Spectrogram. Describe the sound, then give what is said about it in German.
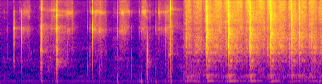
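Scrubbing burnt-on pancake residue off a kitchen stovetop with an old toothbrush and toothpaste: sparse scratchy strokes at first, then a dense, rapid run of rough, bristly rubbing that grows louder and steadier. “Also ich musste halt jetzt an den hartnäckigen Flecken, die echt schon so ein bisschen eingebrannt waren, da musste ich echt richtig, richtig lange schrubben.”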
